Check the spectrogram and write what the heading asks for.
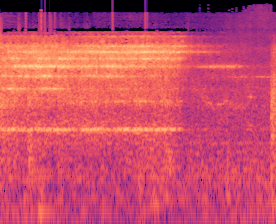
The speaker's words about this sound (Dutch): Het ziet er allemaal heel benepen en benauwd uit, ze kunnen de locomotief bijna aanraken, maar Cambodjanen lijken het een eer te vinden dat de trein door hun slaapkamer dendert.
